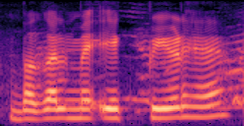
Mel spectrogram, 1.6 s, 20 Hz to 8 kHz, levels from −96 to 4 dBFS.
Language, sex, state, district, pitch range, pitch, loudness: Hindi, female, Jharkhand, Deoghar, 215-240 Hz, 220 Hz, -13 LUFS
